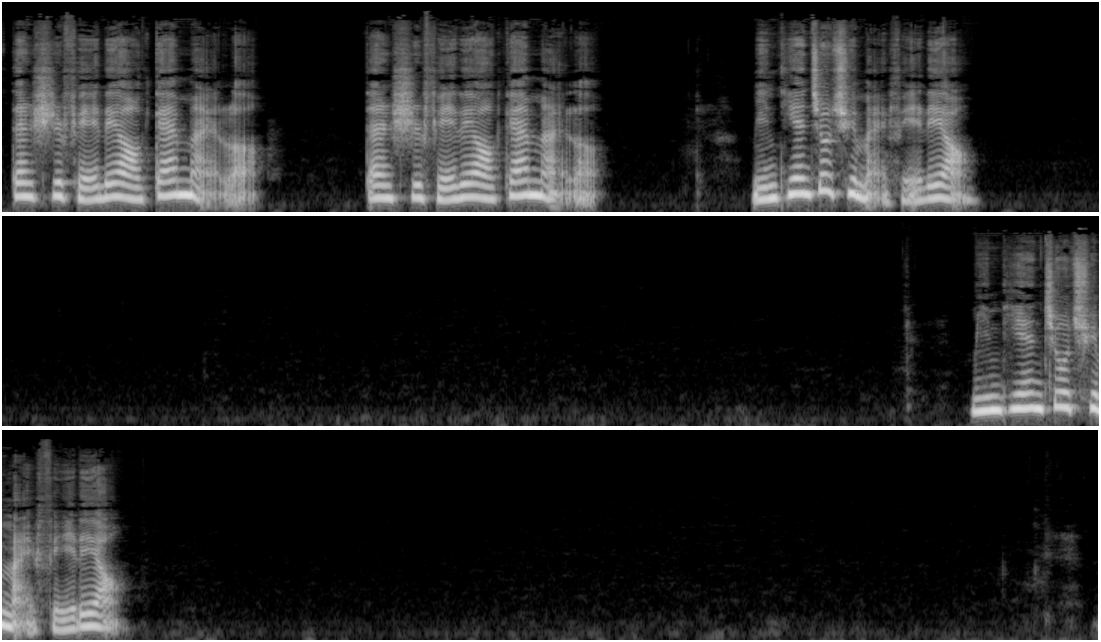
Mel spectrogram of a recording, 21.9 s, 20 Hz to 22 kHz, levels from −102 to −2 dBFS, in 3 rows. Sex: female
